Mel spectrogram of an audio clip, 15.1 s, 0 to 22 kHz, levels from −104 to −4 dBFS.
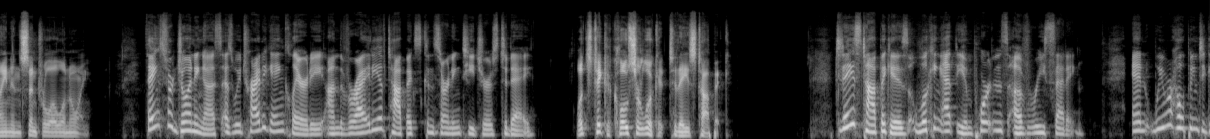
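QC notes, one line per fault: No faults found in this speech recording.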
